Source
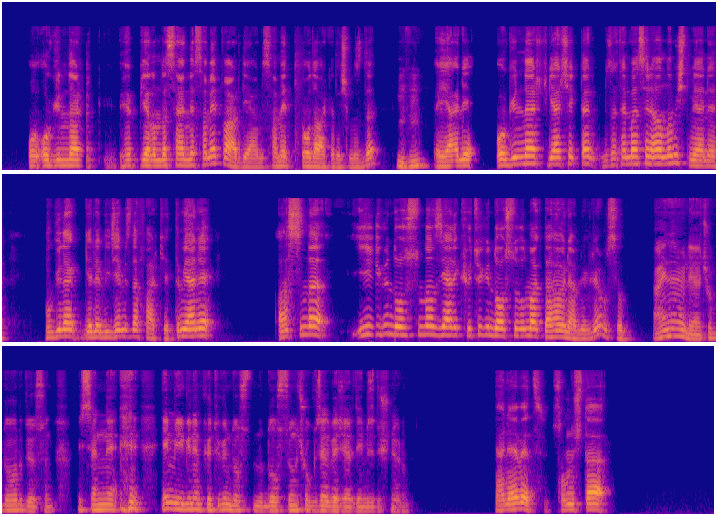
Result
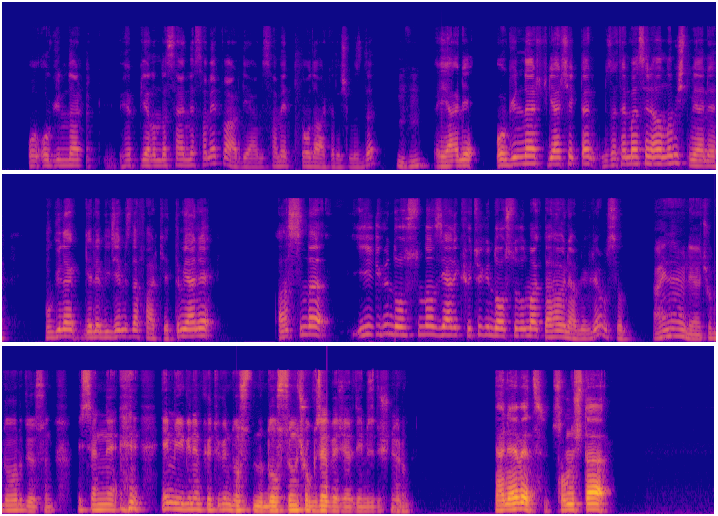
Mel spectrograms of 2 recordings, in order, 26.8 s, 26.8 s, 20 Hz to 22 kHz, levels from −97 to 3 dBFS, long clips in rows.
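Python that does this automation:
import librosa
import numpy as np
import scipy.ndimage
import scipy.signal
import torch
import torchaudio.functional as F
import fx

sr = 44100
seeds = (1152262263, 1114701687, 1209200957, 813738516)

y = fx.gain(x, sr, db=fx.steps((0.0, -16.0), (5.49, -9.5), (17.83, -1.0), (20.78, 8.0), (21.91, -1.0), (22.78, 6.0)))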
